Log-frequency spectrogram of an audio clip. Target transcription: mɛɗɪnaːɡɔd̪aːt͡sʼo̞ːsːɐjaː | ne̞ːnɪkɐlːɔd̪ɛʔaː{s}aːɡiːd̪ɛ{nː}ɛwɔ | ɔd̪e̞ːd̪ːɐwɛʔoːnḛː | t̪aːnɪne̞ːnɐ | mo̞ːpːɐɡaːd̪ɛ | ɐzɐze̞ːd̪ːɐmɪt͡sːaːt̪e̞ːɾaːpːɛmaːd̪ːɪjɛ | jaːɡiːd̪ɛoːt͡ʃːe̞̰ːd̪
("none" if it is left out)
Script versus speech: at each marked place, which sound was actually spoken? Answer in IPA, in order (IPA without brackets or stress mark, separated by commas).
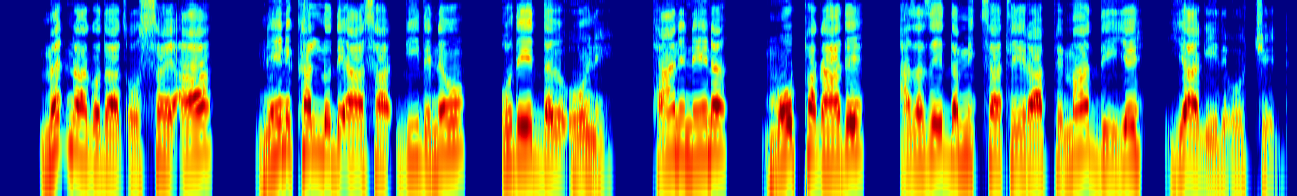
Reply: s, n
